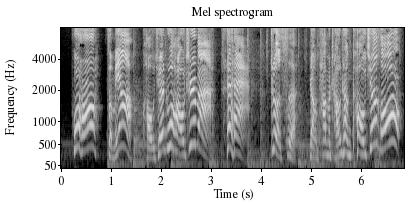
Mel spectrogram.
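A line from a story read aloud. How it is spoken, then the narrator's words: Shouting, taunting. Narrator (Chinese): 红孩儿大步走出洞，对孙悟空喊道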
